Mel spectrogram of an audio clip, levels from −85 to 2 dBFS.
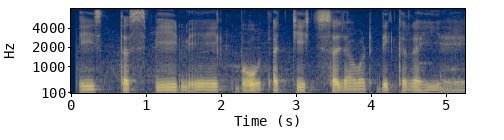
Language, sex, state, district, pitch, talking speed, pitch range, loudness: Hindi, male, Uttar Pradesh, Saharanpur, 100 Hz, 115 wpm, 95-105 Hz, -18 LUFS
